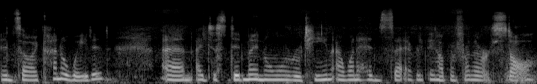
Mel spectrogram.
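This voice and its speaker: Quiet whispering at a fairly quick pace. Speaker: foaling attendant on a horse farm. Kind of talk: video vlog.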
